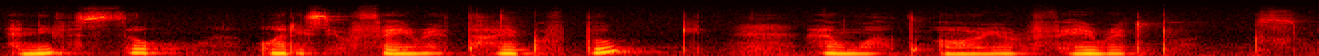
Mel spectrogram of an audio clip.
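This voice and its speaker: A young woman with a Swedish accent whispering softly in an ASMR question-and-answer video, unhurried, with small hesitations. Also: fairly high pitch, level tone, husky. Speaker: ASMR creator.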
